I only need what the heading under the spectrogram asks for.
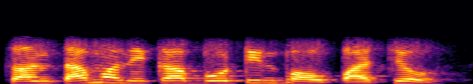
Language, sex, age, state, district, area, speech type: Goan Konkani, female, 45-60, Goa, Tiswadi, rural, conversation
